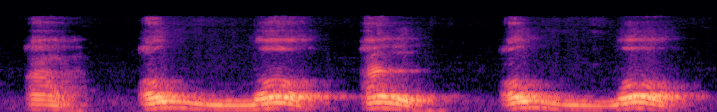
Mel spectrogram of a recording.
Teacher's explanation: diperjelas huruf hamzahnya ketika dia fathah.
